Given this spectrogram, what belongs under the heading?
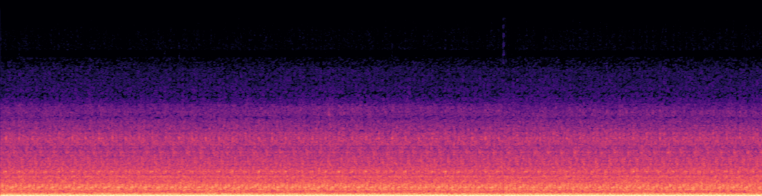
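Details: GM LMM Duramax diesel truck after engine replacement and reassembly: steady, even low clatter at idle, about two pulses a second, no knocks or misses; healthy smooth diesel idle.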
